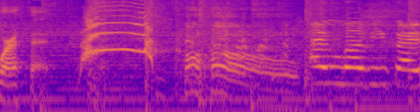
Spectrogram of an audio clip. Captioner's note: screaming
